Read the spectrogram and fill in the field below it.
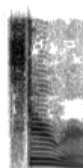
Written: stirrer

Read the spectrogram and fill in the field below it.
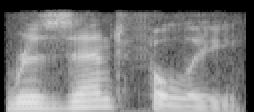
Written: resentfully

